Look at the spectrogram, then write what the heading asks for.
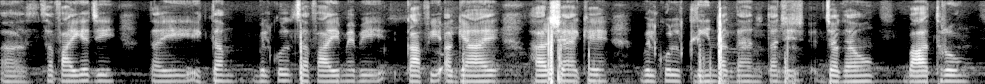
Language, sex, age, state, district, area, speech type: Sindhi, female, 30-45, Delhi, South Delhi, urban, spontaneous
